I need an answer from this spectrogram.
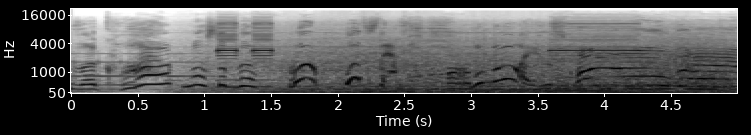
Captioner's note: honking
